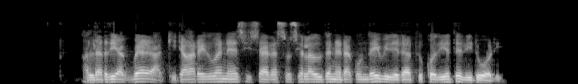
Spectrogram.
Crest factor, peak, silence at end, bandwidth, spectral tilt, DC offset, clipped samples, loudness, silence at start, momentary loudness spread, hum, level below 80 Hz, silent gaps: 16 dB; 0 dBFS; 0.8 s; 7.8 kHz; -5 dB/octave; under 0.1%; under 0.1%; -14 LUFS; 0.85 s; 5 LU; none; -56 dBFS; none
